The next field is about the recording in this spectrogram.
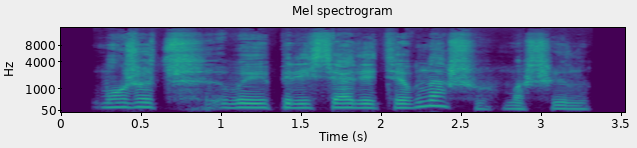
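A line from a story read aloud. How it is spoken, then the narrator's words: Sad voice. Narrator (Russian): печальным голосом сказал Валентине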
